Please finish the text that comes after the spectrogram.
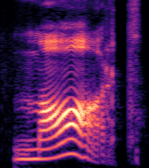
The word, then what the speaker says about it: Maart: Maart. Maart. March is Maart. This one is easy because it's spelled exactly the same.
